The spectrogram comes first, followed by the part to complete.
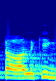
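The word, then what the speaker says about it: talking: टॉकिंग Dunki D टॉकिंग इसको टॉकिंग नहीं पढ़ेंगे टॉकिंग पढ़ेंगे टॉकिंग यानी जल जो है इसमें साइलेंट है तो पढ़ेंगे टॉकिंग यानी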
